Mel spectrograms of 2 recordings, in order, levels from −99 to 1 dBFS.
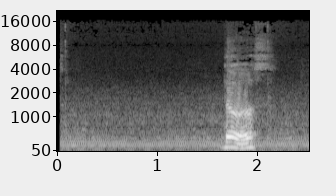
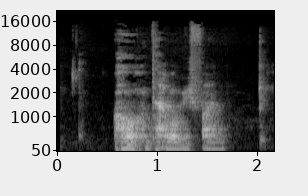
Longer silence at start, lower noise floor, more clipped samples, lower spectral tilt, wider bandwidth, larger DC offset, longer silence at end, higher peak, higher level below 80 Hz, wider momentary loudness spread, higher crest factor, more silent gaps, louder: about the same, 0.1 s vs 0.15 s; second, -36 dBFS vs -55 dBFS; neither; first, -7 dB/octave vs -4 dB/octave; about the same, 15.5 kHz vs 16 kHz; neither; about the same, 0.15 s vs 0.1 s; first, -2 dBFS vs -12 dBFS; first, -52 dBFS vs -64 dBFS; first, 26 LU vs 20 LU; about the same, 16 dB vs 20 dB; neither; first, -13 LUFS vs -30 LUFS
